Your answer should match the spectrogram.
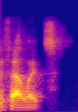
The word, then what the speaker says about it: phthalates: So we should probably get back to what I want to get back to that, but real quick, because you talk about the thiats. Is that correct? Am I saying it correctly? The thiats, the plastics. – Oh, phthalates.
